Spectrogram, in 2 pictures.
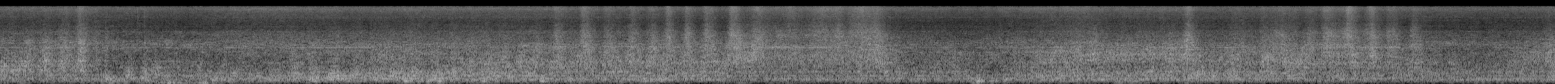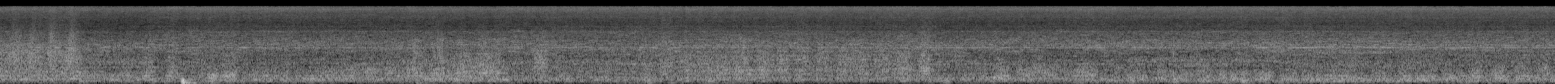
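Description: Hose-fed dog grooming dryer blowing a steady rush of air over a wet puppy's coat, the hiss swelling and easing as the nozzle is moved. A single sharp knock a little past halfway.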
